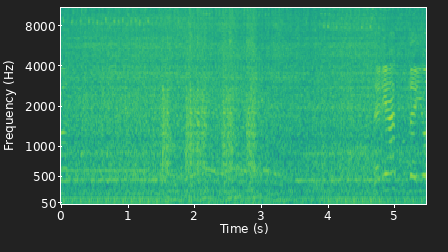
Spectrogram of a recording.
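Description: An LTZ tractor engine runs with a loud, steady low rumble throughout, while a voice talks briefly over it.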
